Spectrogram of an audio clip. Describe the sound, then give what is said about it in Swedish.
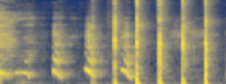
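A few excited laughing vocal sounds give way to about six crisp, sharp hand claps in a quick, steady rhythm, real hand applause rather than applause from a sound machine. “Oj, nu applåderar jag på riktigt utan ja. min maskin.”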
